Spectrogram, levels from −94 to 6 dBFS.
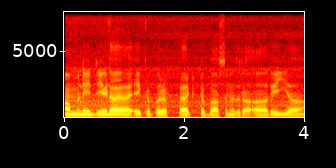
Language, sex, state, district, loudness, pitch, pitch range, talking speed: Punjabi, male, Punjab, Kapurthala, -17 LUFS, 110 Hz, 105-115 Hz, 150 wpm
